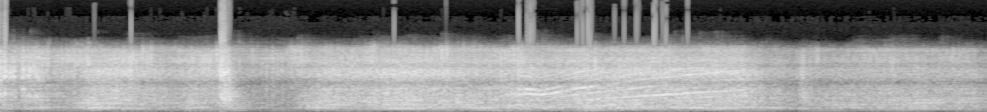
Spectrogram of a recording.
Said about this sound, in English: The two young criminals fled the scene in the murdered man's automobile.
